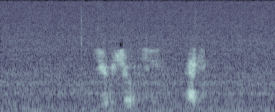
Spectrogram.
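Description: A two-way radio loudspeaker gives out a short burst of sound.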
